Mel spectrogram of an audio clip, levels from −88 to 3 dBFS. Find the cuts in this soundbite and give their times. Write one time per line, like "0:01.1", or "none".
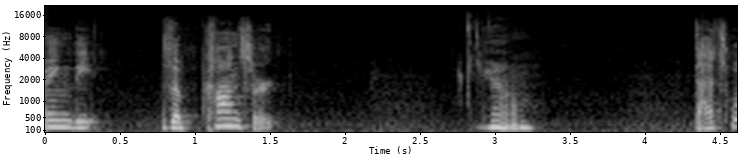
none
